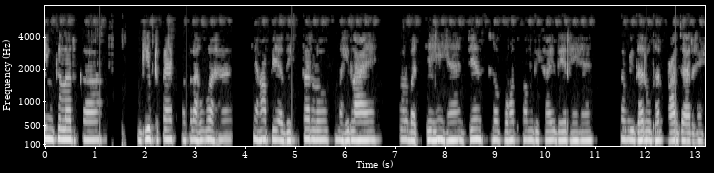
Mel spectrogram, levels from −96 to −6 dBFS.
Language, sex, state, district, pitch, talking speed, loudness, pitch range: Hindi, female, Chhattisgarh, Balrampur, 195 Hz, 140 wpm, -24 LUFS, 185-200 Hz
